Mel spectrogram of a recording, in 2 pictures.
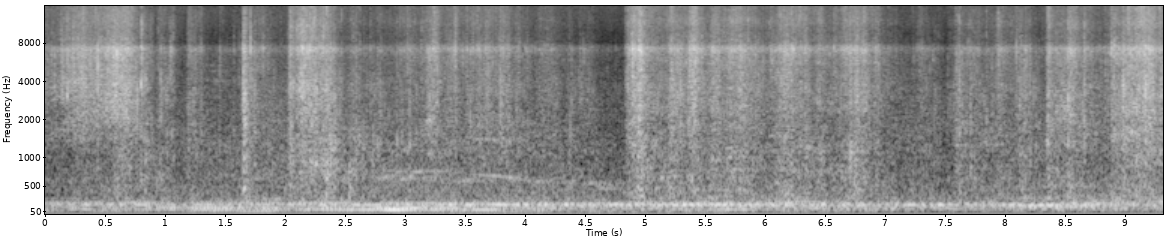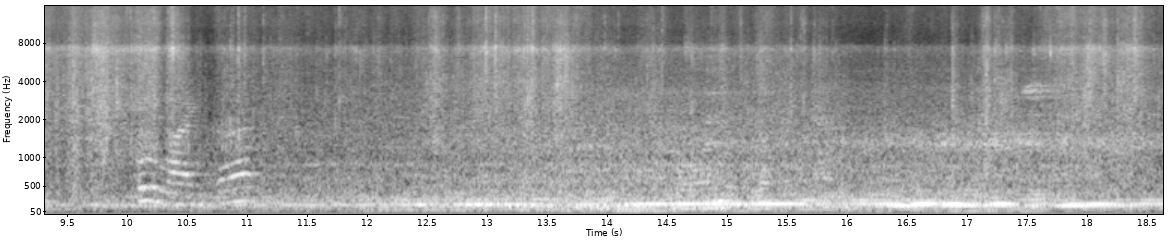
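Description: A thin plastic bag crinkles as it is handled.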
